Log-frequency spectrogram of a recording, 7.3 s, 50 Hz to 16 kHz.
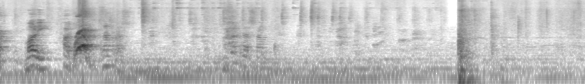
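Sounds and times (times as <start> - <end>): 
dog barking: 0.0 - 0.2, 0.9 - 1.5
steady low hum: 0.0 - 7.3
speech: 0.4 - 1.8, 2.8 - 3.6
dog panting: 0.9 - 5.7.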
